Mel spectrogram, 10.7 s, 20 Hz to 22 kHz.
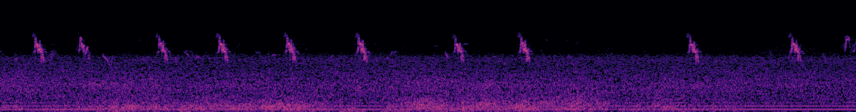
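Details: Osprey calling at the nest in the early morning of 11 June 2015 while looking for fish. About eleven piercing, steeply sliding whistles, spaced about a second apart, over a steady low electrical hum and faint wind.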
